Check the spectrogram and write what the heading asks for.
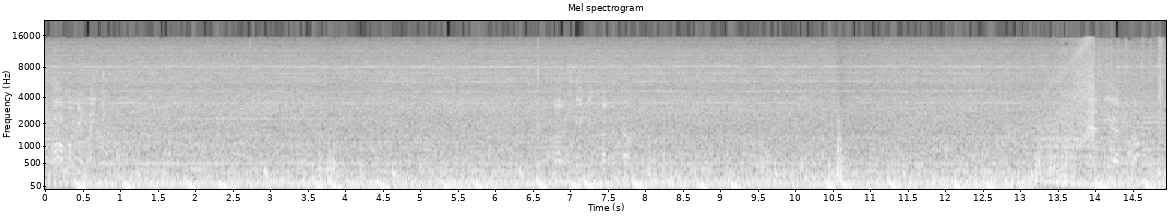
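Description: Fishing boat's engine running steadily at sea.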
